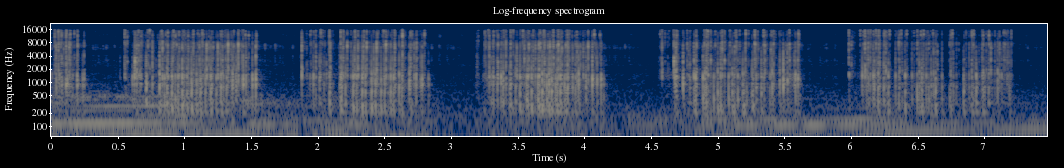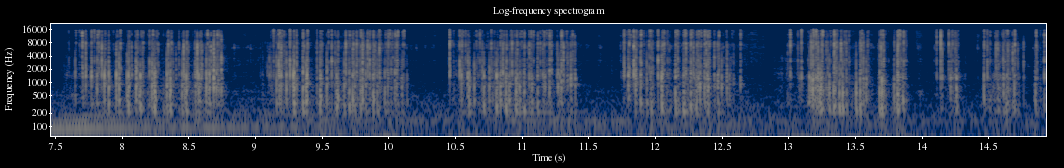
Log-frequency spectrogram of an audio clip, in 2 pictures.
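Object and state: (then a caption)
Plastic hairbrush bristles scratched. Long white-tipped nails scratch and strum the dense bristle head of a black hairbrush with a plastic handle, held in the other hand. Dense, crackly scratching comes in bursts broken by brief quiet gaps, with bright bristle ticks over a soft low rumble.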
